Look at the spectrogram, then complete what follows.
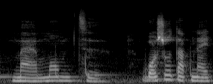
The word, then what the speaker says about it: Mamonde: bạn rửa bên hàng chỉ là marmande phải đọc là mà mong từ bộ sưu tập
